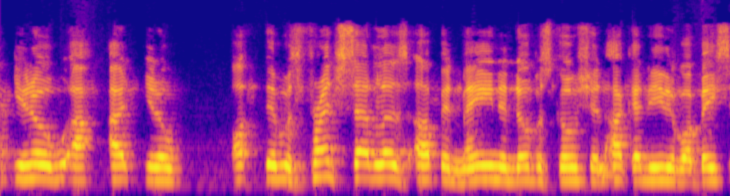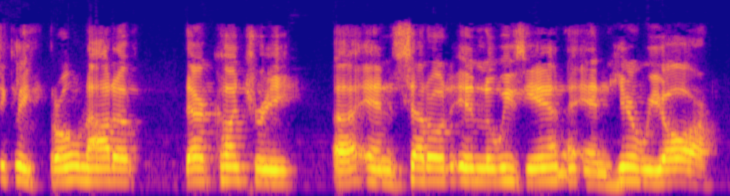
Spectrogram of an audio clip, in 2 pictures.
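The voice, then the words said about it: Cajun Louisiana accent. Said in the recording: “It's definitely Louisiana. That Cajun accent is it's beautiful.”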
